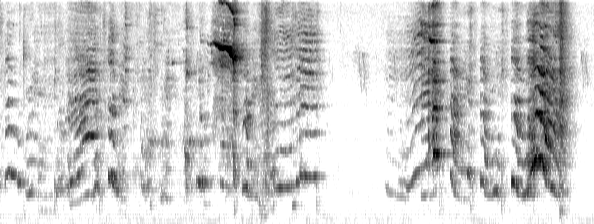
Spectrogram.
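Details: Thor, a German Shepherd Boxer mix recovering from surgery, whines indoors because he can't go for a walk: wavering, harmonic yowls and talking-back moans in two bursts separated by a brief pause, mixed with a person's voice.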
